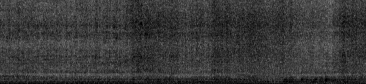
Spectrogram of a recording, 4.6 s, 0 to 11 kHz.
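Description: Ford 302 small-block V8, fitted with a 12.7 L Detroit Diesel semi-truck turbocharger, running steadily at low speed, its low engine note shifting slightly about three and a half seconds in.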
